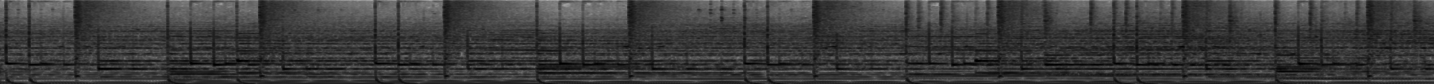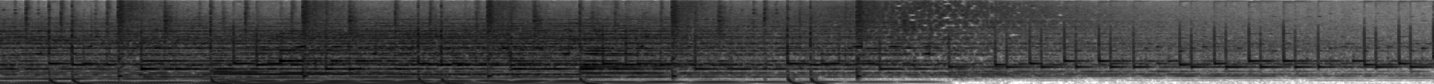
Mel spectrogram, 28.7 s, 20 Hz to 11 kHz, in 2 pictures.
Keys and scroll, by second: 9.8 ctrl+space, 10.3 Down, 10.5 Down, 11.0 Return, 13.6 ctrl+/, 14.1 ctrl+s, 26.3 BackSpace.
